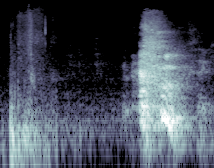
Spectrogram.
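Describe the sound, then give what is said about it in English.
A person's sneeze: a brief soft sound, then a louder, breathy burst about a second later. “bless you, thank you. I always wait in case you sneeze again.”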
